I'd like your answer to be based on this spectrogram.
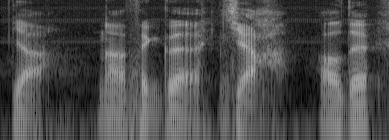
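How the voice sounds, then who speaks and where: A man's voice: low voice, fairly quick, gravelly, a little mellow, a little hiss or hum. A man chatting casually with livestream viewers, laughing often, on a studio microphone at home. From South Africa. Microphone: studio dynamic microphone.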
